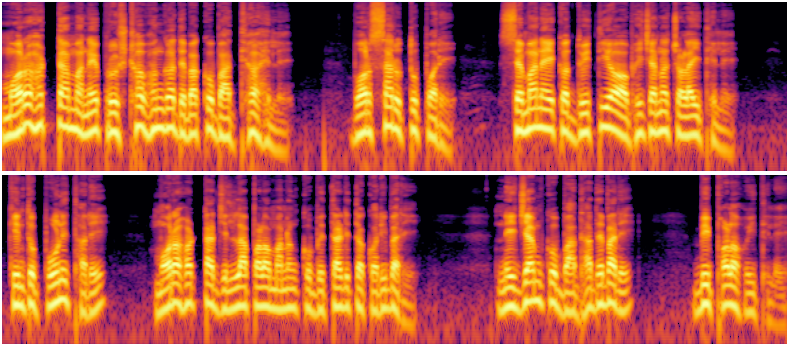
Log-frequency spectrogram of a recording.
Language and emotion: Odia, neutral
